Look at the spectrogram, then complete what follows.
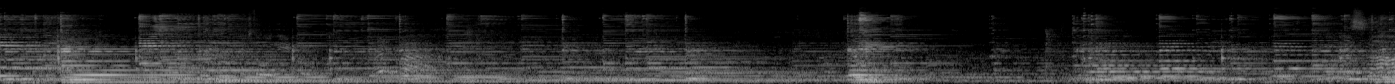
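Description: Live music: a plucked acoustic guitar over held, sustained chords, with one sudden loud hit about eight seconds in.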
